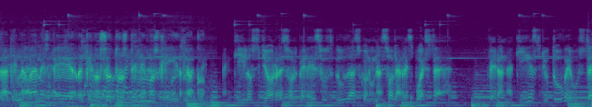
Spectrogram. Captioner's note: BENGTUBYS complaining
